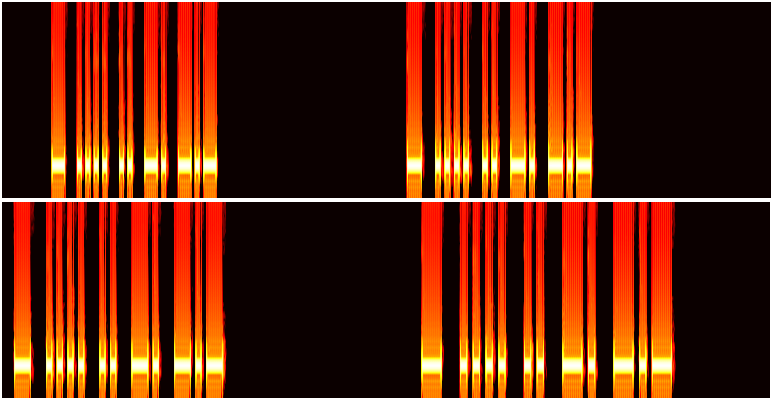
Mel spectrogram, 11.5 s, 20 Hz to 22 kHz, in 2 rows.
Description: Morse code, heard as a keyed tone, about 32 wpm, 700 Hz. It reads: THINK THINK THINK THINK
